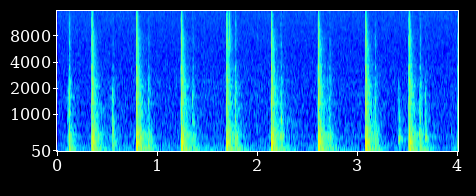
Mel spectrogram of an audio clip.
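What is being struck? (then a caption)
Inflated latex balloon. Long pointed natural nails tap and knock on the taut surface of an inflated, hollow pink latex balloon resting on a table. The result is a steady series of dull, low, hollow thumps with very short decay, each louder knock often followed by a softer tap.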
